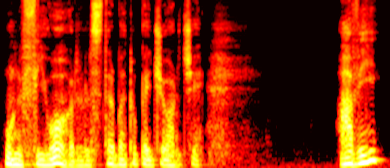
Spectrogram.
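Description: A male narrator reading a novel aloud with measured, unhurried delivery. His voice is low, gravelly and mellow. The recording is dry and close. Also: no room sound. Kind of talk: audiobook narration.

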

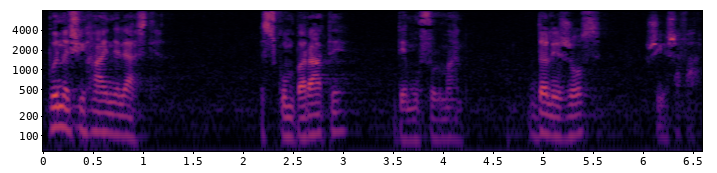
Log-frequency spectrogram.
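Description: A man's voice: on the low side, fairly bright tone, a little hiss or hum, voice pushed down, natural voice. A male preacher voicing a cruel father who coldly turns away his daughter in a sermon story. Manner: cold, harsh.

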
